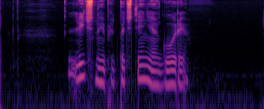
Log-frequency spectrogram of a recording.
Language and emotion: Russian, sad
